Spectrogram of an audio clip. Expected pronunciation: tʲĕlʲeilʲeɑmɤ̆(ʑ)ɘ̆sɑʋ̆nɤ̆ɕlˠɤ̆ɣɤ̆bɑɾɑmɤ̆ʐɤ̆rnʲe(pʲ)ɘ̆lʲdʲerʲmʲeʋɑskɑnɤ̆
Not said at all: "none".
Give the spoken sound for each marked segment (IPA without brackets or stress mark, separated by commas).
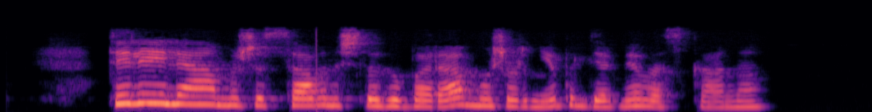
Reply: ʐ, bʲ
